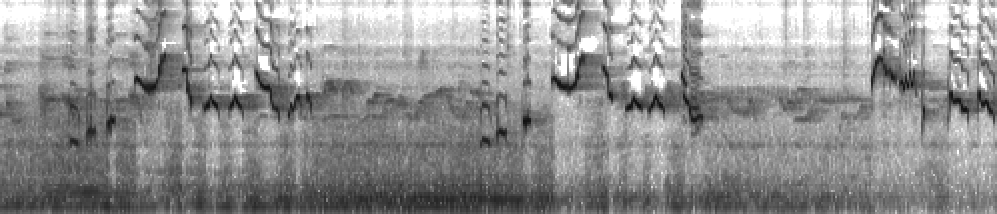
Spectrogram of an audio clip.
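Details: Song of a white-rumped shama: bright whistled phrases in clusters of rapid slurred notes, separated by quieter stretches with a low background hum.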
